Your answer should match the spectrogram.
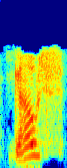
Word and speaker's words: Gauss: Gauss rhymes with house.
